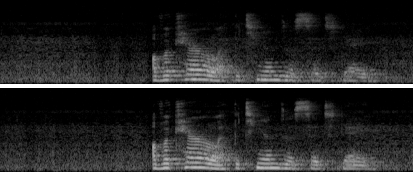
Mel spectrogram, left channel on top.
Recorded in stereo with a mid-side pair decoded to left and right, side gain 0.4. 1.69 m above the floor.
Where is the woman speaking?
50° right, 1.2 m; by 3.8 s 70° right, 3.5 m.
